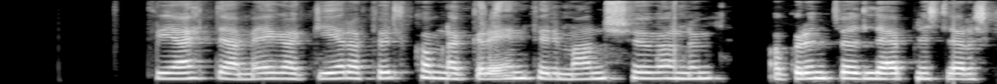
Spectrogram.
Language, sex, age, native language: Icelandic, female, 50-59, Icelandic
